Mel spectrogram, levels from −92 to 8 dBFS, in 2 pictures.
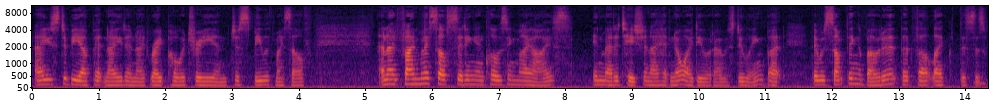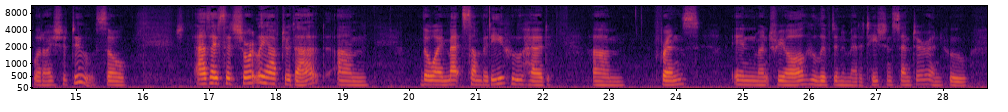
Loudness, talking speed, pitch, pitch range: -32 LUFS, 160 wpm, 160 Hz, 150-180 Hz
